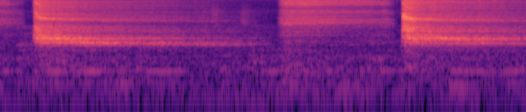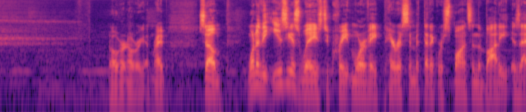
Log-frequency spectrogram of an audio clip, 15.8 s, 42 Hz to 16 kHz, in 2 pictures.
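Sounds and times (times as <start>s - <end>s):
paced nasal breathing exercise with shorter inhales and longer exhales: 0.0s - 9.3s
speech: 9.5s - 15.7s.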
